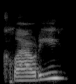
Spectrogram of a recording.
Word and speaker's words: Claude: feeling that okay so his name is spelled Claude but it's pronounced cloudy which bothered me by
